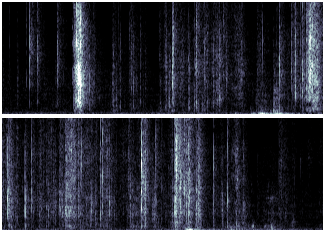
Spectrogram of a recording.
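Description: Crinkling and tearing of a foil Pokemon Shining Legends booster pack wrapper being opened, close up, in irregular crackly bursts with sharp peaks, alone without talk.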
